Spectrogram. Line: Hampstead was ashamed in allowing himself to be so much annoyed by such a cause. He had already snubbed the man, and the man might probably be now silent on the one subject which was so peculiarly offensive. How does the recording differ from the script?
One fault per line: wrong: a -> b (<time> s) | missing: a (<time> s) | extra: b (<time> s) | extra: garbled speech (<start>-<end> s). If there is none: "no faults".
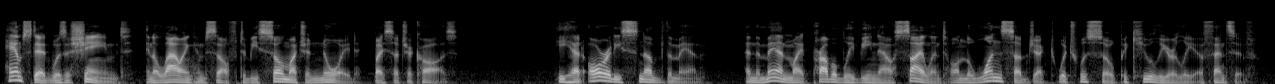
no faults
